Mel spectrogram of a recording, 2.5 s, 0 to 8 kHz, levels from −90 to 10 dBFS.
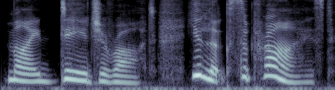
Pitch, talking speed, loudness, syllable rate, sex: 215 Hz, 145 wpm, -17 LUFS, 4.2 syllables/s, female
